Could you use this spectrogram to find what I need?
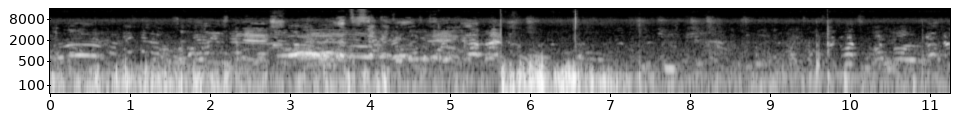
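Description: Young men shout to each other across an open field, far off.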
